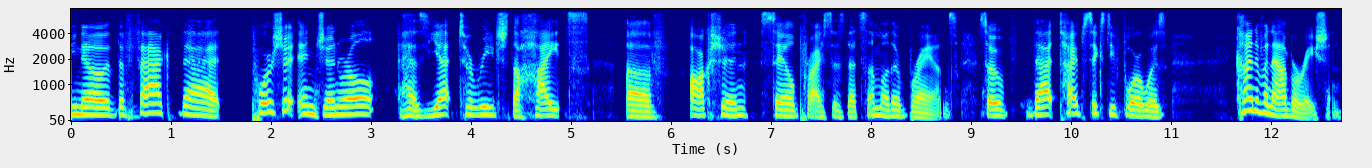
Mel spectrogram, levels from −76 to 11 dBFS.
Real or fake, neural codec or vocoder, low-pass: fake; autoencoder, 48 kHz, 128 numbers a frame, DAC-VAE, trained on Japanese speech; 7.2 kHz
